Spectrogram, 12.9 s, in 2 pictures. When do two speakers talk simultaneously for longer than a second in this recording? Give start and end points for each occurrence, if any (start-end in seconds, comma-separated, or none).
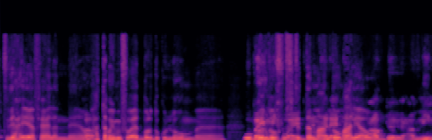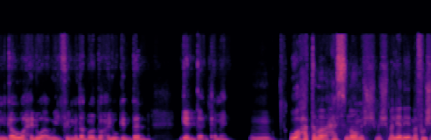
3.7-5.8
